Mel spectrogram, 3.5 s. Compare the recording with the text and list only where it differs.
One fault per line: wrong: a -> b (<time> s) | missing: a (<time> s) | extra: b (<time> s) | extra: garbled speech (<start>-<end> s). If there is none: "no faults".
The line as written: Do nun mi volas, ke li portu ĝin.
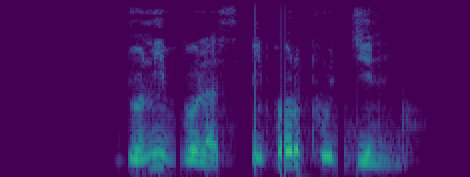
missing: nun (1.1 s)
missing: ke (1.7 s)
